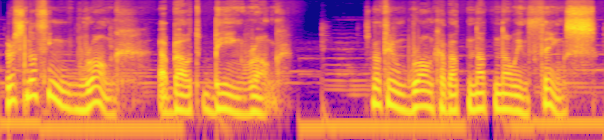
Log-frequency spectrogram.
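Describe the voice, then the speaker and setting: A man giving opinions in a casual discussion, deliberate and emphatic, repeating phrases to press his point. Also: mid-range voice, animated, mellow, husky. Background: background music.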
